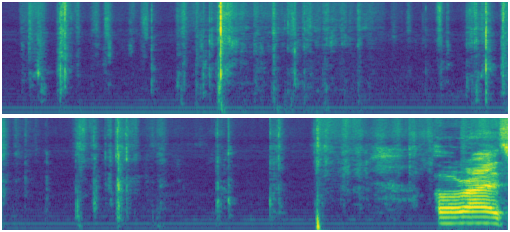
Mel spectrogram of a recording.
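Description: Cards riffled and tapped in scattered soft bursts during a tarot-style reading, fairly close, with quiet gaps between, ending in a louder stretch of voice.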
